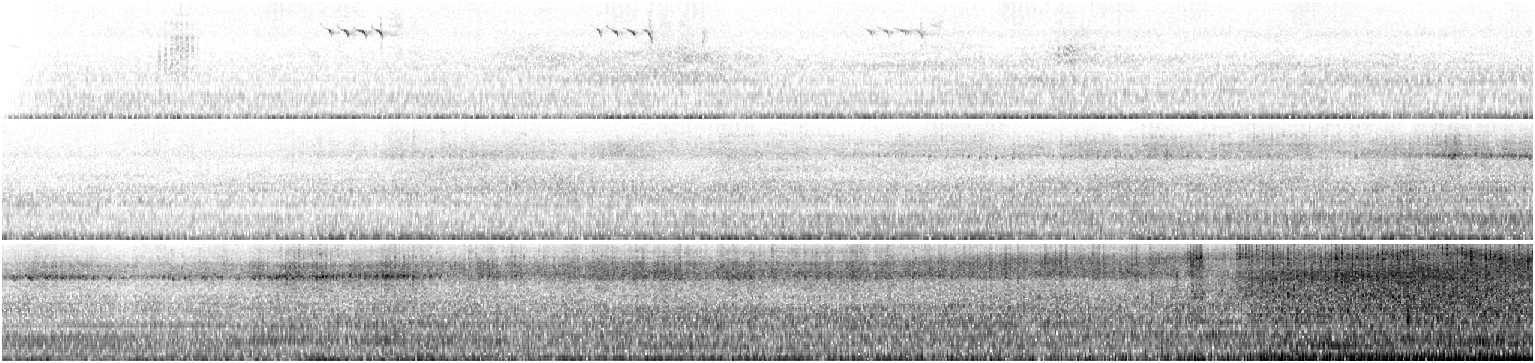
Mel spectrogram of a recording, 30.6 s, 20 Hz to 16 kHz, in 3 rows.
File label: 1929 Sedan Ext Slow By; Period Vehicles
